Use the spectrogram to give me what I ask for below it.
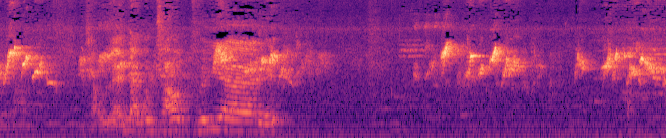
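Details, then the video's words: Red-whiskered bulbul from A Lưới performing on a competition stand: people talk loudly at first, then short, sweet, rising warbled phrases come in spaced bursts. "Chào mào A lưới chơi giàn quá đẹp"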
